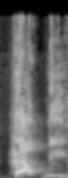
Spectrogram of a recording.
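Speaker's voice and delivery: loud, high plea for rescue; mock desperate cry. Trapped with the friend, loud mock plea for help.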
